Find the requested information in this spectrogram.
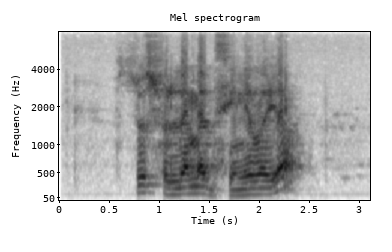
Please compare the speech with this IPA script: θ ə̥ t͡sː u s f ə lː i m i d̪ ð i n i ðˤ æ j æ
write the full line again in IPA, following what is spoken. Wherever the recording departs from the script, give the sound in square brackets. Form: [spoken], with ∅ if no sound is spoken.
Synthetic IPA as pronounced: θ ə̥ t͡sː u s f ə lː [æ] m [æ] d̪ [θ] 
